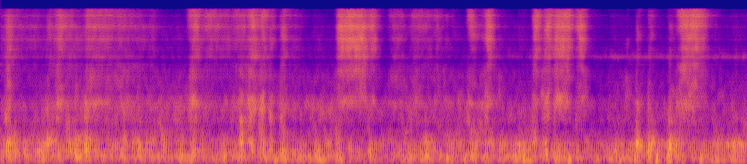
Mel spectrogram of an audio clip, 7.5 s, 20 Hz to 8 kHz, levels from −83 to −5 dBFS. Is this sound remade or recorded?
remade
